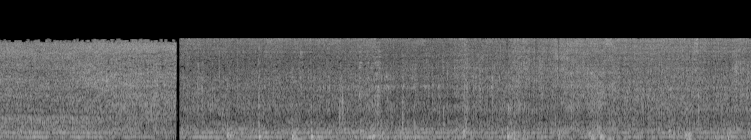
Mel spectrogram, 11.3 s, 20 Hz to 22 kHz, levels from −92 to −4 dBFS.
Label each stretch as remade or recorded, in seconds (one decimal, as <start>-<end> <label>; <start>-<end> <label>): 0.0-8.3 recorded; 8.3-9.2 remade; 9.2-11.3 recorded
